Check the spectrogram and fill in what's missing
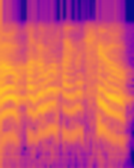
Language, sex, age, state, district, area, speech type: Bodo, male, 18-30, Assam, Chirang, rural, conversation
